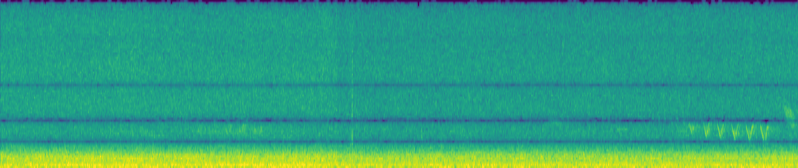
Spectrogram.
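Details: Many Elgon Buckfast honey bees on orientation flights at Timrarö close to Stockholm, hoped not to be swarming, produce a thick continuous drone that holds level throughout, with a few faint high chirps near the end.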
